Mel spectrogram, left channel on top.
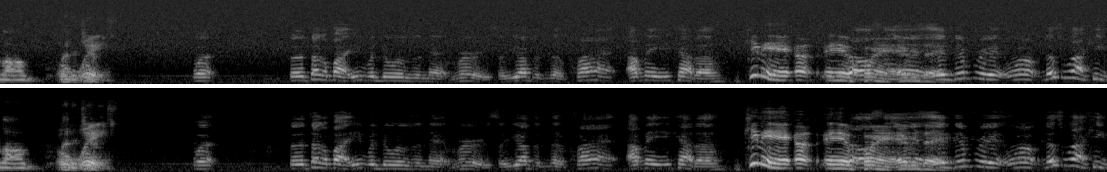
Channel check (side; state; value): left; noise; hiss, 12 dB below the sound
